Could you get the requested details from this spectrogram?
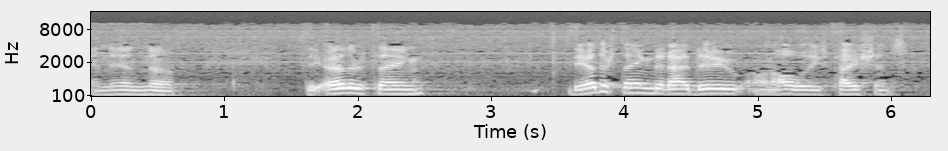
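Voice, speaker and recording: A man with a Southern US accent and a dark, mellow tone speaks at a fairly slow pace with fairly even intonation and long, frequent pauses. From Tennessee. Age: 60s. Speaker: dentist. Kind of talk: lecture. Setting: stage with audience. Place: hall.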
